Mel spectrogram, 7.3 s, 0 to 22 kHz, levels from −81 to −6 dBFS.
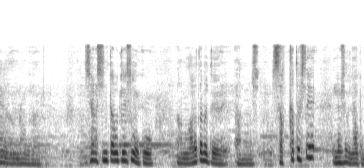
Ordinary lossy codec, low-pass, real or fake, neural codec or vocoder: none; 7.2 kHz; fake; codec, 44.1 kHz, 3.4 kbps, Pupu-Codec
